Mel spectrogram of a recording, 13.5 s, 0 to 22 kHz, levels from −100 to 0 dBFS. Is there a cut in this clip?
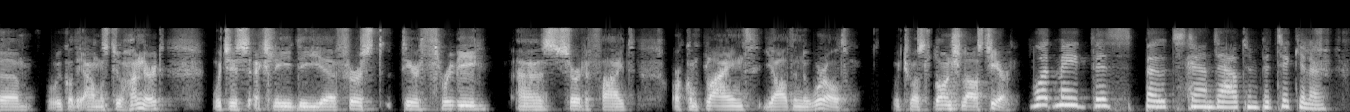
no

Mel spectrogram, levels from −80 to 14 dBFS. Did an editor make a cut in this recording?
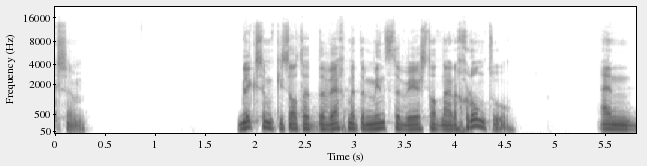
no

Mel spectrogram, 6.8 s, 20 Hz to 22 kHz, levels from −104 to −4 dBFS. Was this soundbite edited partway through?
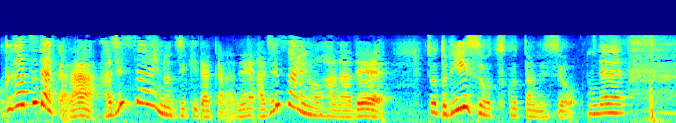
yes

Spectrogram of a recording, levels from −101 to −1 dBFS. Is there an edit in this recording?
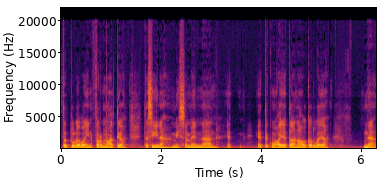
no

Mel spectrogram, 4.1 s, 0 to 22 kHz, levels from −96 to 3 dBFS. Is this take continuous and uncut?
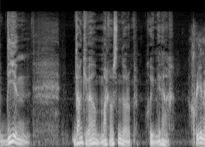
no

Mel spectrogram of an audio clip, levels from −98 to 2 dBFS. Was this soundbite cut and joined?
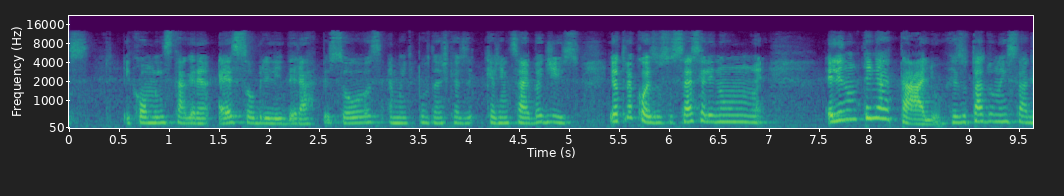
no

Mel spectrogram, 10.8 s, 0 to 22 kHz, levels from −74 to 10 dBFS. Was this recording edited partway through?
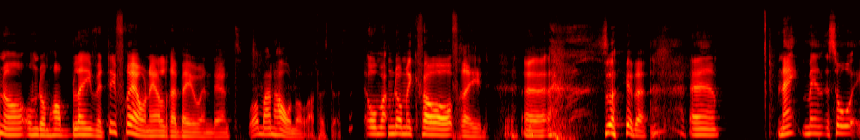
yes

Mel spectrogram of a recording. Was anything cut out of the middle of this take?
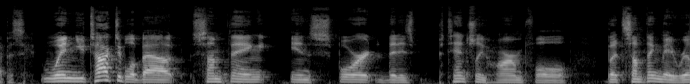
yes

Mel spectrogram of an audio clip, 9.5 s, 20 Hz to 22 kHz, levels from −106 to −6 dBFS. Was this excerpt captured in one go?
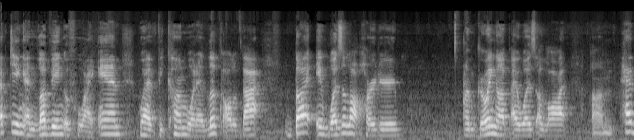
no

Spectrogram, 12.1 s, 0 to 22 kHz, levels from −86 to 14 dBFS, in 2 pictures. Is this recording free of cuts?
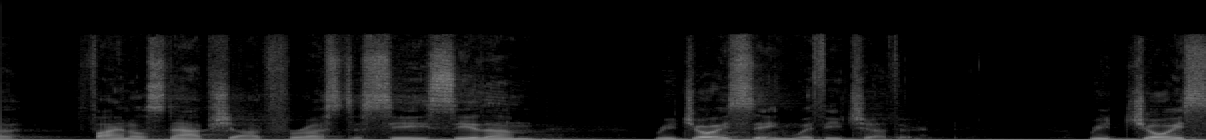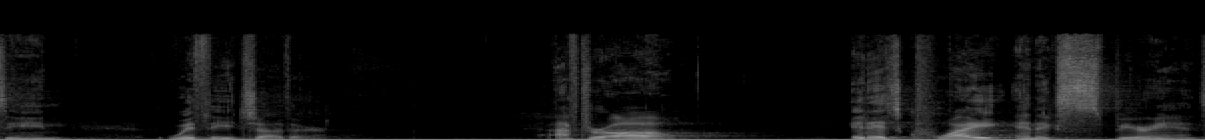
yes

